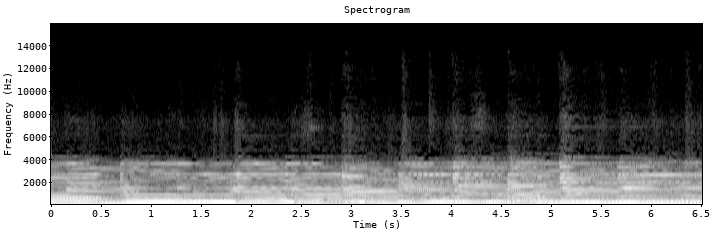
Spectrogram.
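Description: Solo electric guitar played live, with sustained, ringing chords and held notes that change every second or so, and no singing.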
